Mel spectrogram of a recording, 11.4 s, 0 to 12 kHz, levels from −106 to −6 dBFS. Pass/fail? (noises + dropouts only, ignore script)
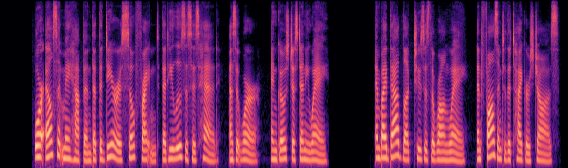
pass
